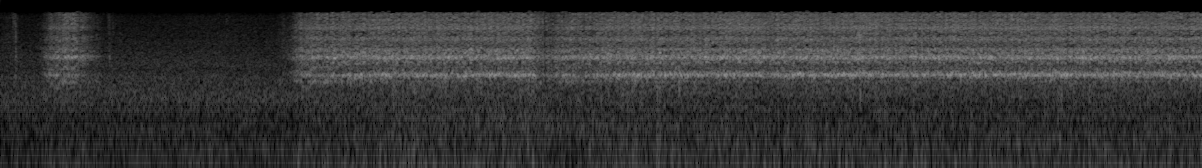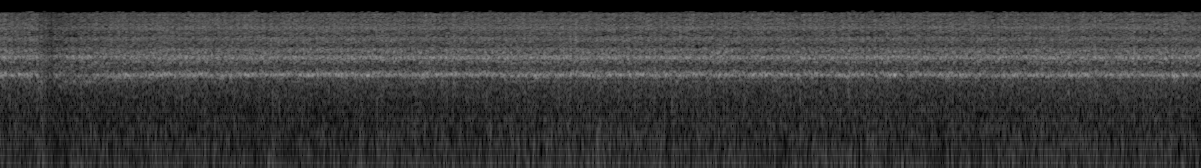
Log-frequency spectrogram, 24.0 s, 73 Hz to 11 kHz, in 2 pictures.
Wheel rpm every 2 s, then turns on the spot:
80, 140, 160, 160, 160, 150, 160, 160, 160, 160, 160, 160.
none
